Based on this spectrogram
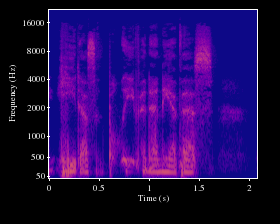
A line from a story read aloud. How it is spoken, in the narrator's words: the wife whispered to me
